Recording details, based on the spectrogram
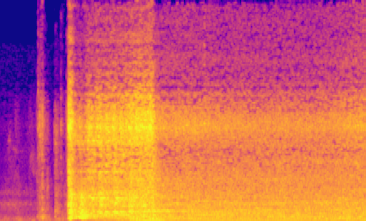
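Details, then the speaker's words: Citroën Saxo VTR just after a timing belt change, started on the jack: quick crank, catches cleanly and settles into a smooth, even idle with no rattles or slapping; a normal start. "There we go. Purring like a kitten."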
